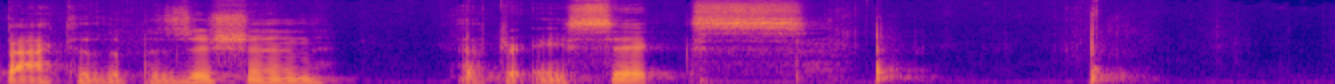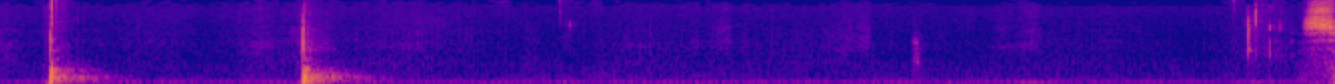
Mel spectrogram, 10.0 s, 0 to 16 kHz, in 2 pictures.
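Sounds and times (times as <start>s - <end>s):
chess pieces knocking on board: 3.2s - 4.4s, 5.2s - 5.4s, 6.1s - 6.4s.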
